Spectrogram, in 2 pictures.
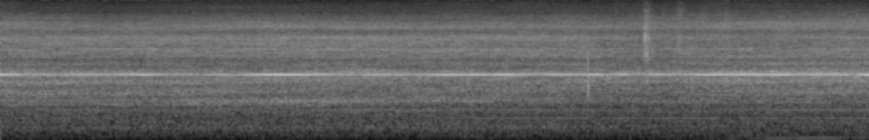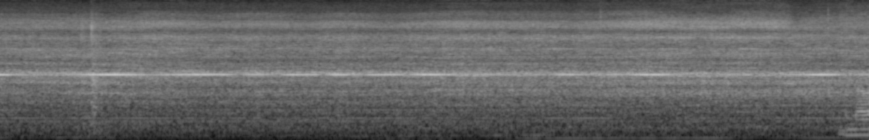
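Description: An AGARO Alpha robot vacuum cleaner roaming a room, giving a steady, close motor whoosh with a thin high whine held throughout and occasional faint bumps.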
